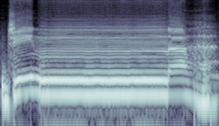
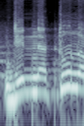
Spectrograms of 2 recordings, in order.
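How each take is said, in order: First: The word ends with a soft h sound. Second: The word ends with a full 'tun' ending. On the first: The speaker calls it right. "অক্ফ করলে গোলতা কি হয়ে যায় মনে আছে? হা হয়" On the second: The speaker calls it wrong. "জিন্নাতুন আবার যেন কেউ না বলেন"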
